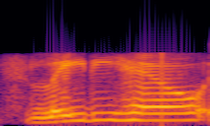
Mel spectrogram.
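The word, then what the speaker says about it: Ladi Hale: It's Lady Hell. It's not spelled the normal way. It's Lady, L-A-D-I, Hell, H-A-L-E. And then I have my Instagram, which is Epic Lady Hell.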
